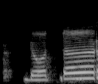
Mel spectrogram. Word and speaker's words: daughter: Night, daughter ya. G-nya nggak dibaca. Daughter.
